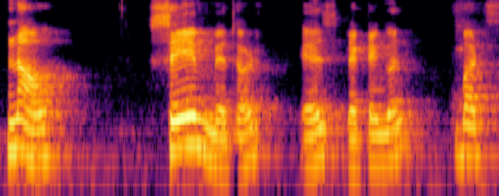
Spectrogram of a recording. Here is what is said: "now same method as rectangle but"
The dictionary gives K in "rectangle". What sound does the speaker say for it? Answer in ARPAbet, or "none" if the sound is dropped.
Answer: K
